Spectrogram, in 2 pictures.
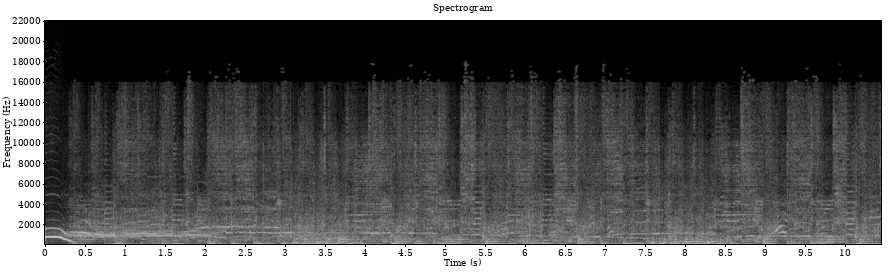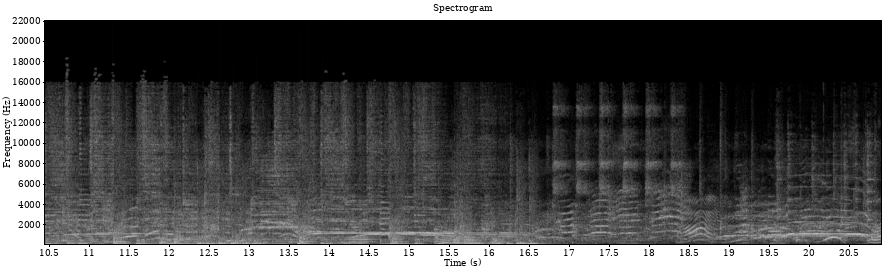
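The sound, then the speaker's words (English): A loud crowd cheers, whoops and applauds continuously for Andy Dorfman, a Bachelorette contestant and author, with dense clapping and scattered high shouts, easing slightly near the end as a few voices stand out. “Well, give it up for Andy Dorfman one more time, everybody.”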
